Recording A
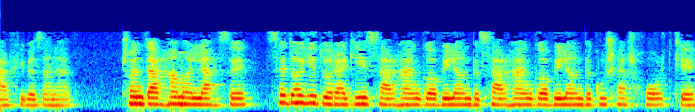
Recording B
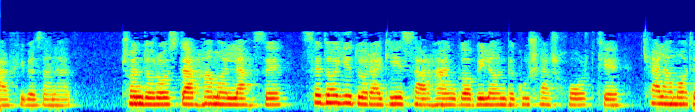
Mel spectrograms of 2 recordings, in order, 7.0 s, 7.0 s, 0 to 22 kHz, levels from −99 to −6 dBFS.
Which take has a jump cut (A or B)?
A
